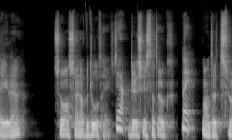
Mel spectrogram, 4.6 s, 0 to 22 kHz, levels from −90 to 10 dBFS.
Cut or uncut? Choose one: cut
